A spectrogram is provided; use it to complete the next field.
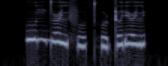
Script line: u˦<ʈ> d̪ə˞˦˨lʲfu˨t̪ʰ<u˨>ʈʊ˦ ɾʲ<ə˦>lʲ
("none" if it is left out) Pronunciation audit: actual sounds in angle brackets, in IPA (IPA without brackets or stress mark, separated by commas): n, u˨, ə˞˦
